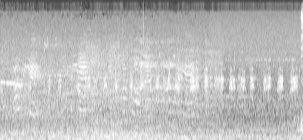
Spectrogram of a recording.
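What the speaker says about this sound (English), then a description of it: "There's something going on with these ducks." Ducks quack in a park, a run of repeated nasal calls over loud steady wind or outdoor rumble, with the birds sounding moderately close.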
